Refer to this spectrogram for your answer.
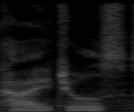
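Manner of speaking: weary, worn-out, tired, sleepy voice. Greeting Jules: tired voice. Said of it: "you sound tired".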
